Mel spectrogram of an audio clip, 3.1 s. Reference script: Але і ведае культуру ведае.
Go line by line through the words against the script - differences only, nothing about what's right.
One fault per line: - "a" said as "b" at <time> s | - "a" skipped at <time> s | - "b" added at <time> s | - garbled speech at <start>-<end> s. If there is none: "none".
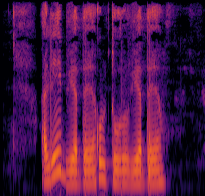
none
